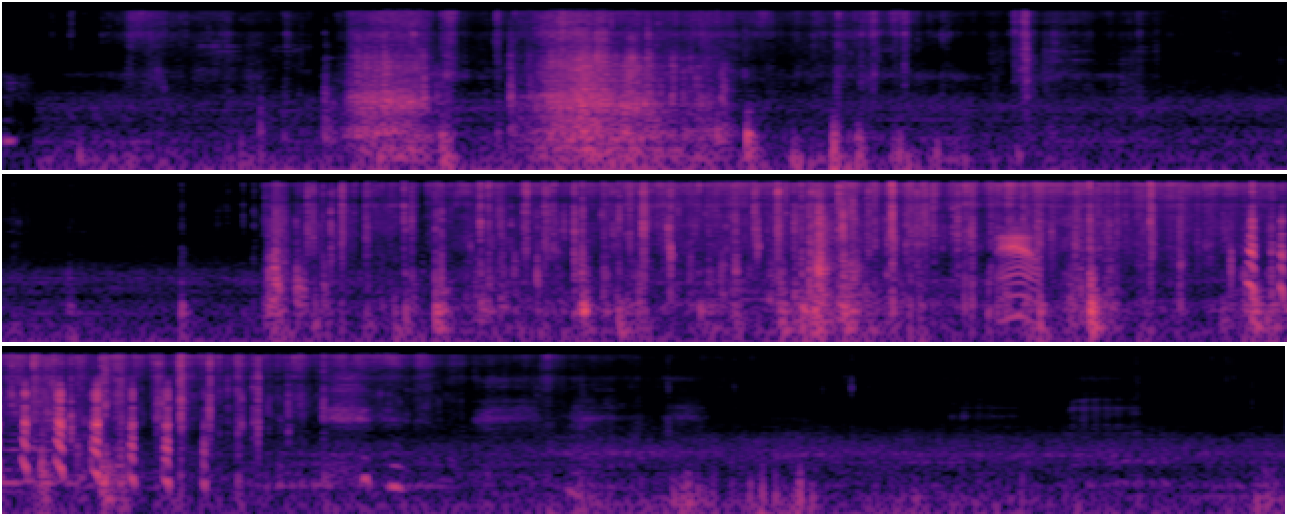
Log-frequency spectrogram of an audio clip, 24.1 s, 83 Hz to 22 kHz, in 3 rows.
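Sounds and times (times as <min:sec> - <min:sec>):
hooves knocking on wooden floor: 0:08.4 - 0:18.2.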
